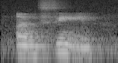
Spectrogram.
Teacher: unseen with the first syllable being unstressed and the second syllable getting emphasis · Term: I am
